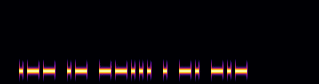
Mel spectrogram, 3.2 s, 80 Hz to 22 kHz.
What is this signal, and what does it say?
Morse code, heard as a keyed tone, about 30 wpm, 700 Hz. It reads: WA7ENK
